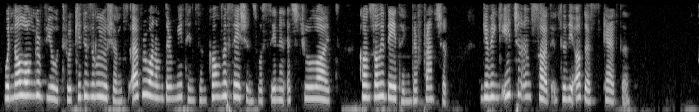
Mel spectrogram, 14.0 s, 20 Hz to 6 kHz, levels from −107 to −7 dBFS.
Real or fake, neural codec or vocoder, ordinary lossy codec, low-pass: real; none; MP3, 48 kbps; 5.4 kHz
